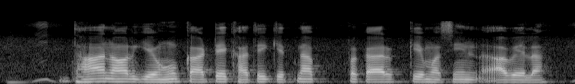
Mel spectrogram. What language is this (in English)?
Bhojpuri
